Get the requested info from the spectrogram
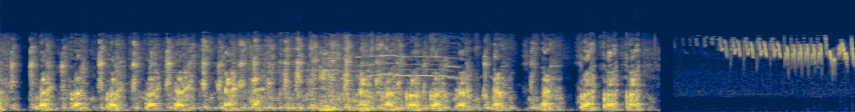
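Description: A sow and her young piglets grunting rapidly and continuously, with a thin, higher-pitched piglet call around the middle. Then the pig sounds cut off, and a rapid high ticking sound effect plays, falling slightly in pitch.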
